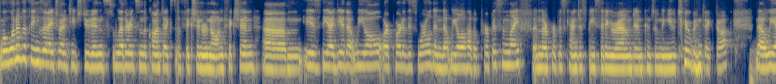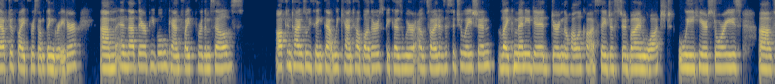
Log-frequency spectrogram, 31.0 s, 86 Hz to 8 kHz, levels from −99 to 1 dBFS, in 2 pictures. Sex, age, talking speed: female, 30-49, 200 wpm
